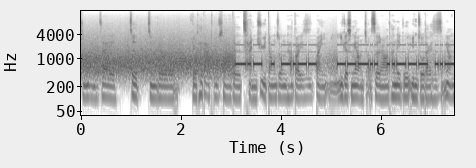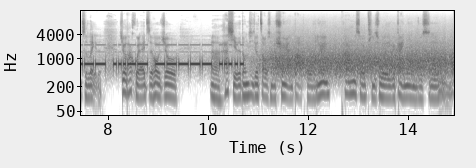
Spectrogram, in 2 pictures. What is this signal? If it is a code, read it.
Morse code, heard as a keyed tone, hand-sent with a straight key, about 24 wpm, 750 Hz, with speech in Chinese. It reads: KEY 822305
